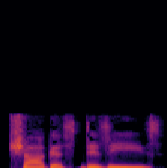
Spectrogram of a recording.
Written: Chagas disease

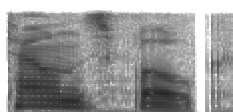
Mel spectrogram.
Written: townsfolk

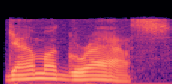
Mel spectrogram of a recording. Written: gama grass

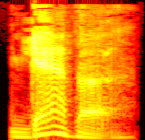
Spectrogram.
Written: gaba

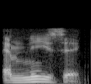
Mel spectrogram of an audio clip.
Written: amnesic

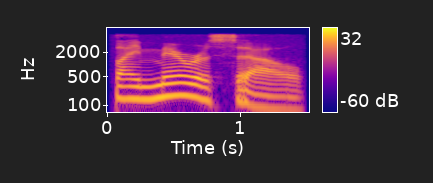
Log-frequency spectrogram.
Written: thimerosal

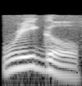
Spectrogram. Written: regal

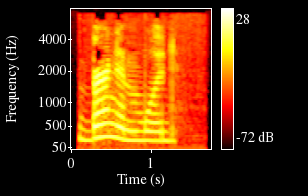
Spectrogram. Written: Birnam Wood

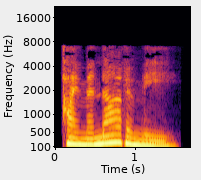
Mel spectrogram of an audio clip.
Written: hymenotomy

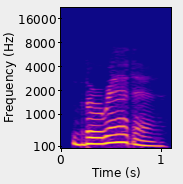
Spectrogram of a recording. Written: beretta

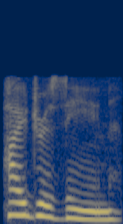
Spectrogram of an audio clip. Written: hydrazine

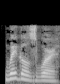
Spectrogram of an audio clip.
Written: Wigglesworth

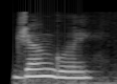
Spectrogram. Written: jungli

